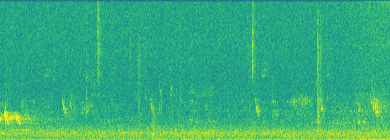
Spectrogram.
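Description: Outdoor ambience: small birds chirping now and then over a steady low rumble, with a single sharp click about six seconds in.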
